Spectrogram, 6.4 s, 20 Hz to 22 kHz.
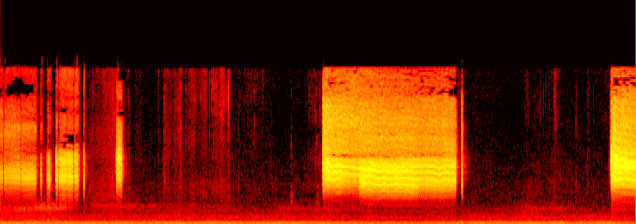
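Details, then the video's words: A 17-year cicada, Magicicada septendecim, 'talkative' when touched during its brief swarm season: scattered short buzzes, then a strong high-pitched droning scream of over a second, silence, and a new burst starting at the end. "The Screaming 17 Year Cicada"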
